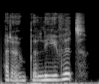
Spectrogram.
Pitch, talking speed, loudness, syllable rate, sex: 200 Hz, 240 wpm, -16 LUFS, 7.2 syllables/s, female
